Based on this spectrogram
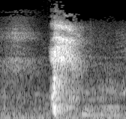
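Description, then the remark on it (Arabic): A single sharp sneeze bursts out, loud and brief with a hissy, breathy spray, against a quiet background with no talking. “رحمك الله”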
